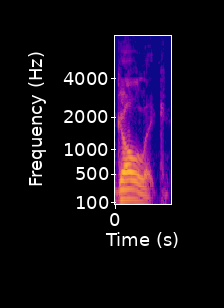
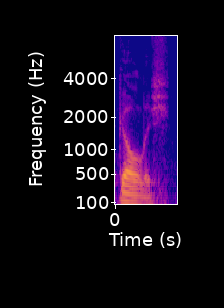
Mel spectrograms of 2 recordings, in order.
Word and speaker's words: Golish: Coming up, well, really, Adler, he changed everything when he told me it's just Polish with a G. Yeah. And that rhymes with Polish. But just know it's not like Mike Golick. It's Golish.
